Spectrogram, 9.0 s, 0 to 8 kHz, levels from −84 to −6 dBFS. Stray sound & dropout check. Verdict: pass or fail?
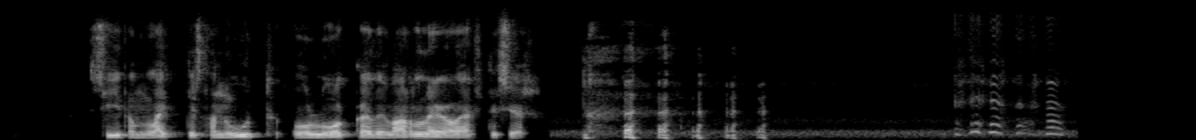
fail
